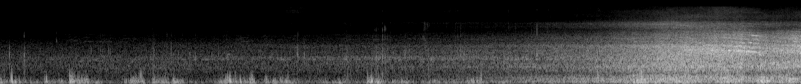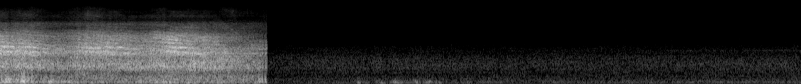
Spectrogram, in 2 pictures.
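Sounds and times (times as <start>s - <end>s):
train passing by: 1.0s - 10.7s.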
